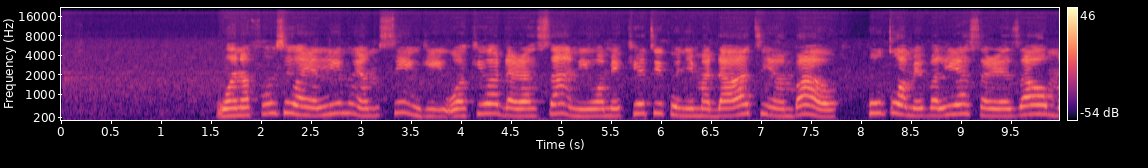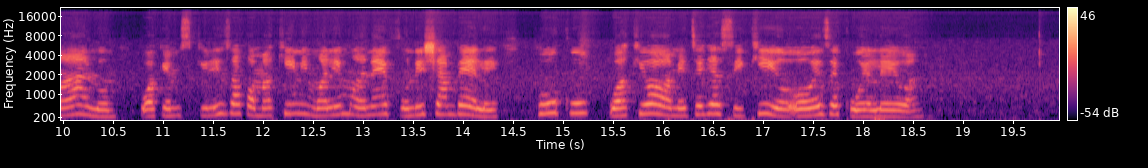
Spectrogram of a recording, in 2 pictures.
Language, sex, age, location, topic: Swahili, male, 25-35, Dar es Salaam, education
